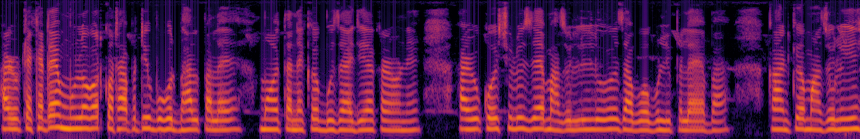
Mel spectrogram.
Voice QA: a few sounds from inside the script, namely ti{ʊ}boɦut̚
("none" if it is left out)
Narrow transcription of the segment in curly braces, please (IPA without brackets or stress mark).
ʊ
